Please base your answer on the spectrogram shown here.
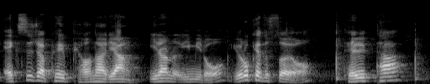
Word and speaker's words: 델타: 델타 x. 이 델타가 변화량이란 뜻이야. 삼각형이라고 그려놓고 읽기는 델타라고 읽고 뜻은 변화량이라는 뜻이에요.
